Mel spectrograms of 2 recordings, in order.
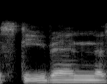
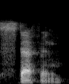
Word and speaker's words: Stefan: see people see my see my name and say Steven Stefan which is fine because those are all you know but I pronounce it Stefan yeah so I think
